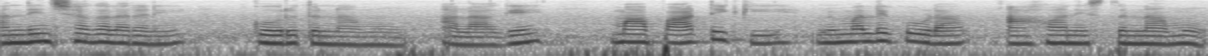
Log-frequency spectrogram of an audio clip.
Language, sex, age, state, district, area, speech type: Telugu, female, 30-45, Andhra Pradesh, Kurnool, rural, spontaneous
